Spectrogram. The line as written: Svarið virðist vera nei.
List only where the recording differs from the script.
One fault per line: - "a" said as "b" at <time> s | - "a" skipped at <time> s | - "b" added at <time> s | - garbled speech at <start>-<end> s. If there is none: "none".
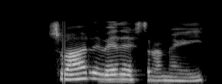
none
